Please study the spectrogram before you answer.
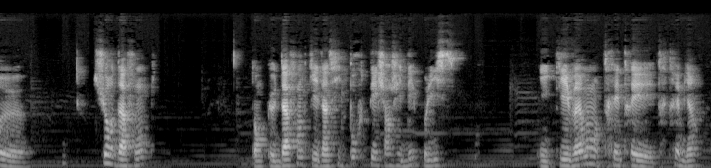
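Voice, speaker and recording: A teenage boy narrating a software tutorial as a voice-over, hesitant and full of filler sounds. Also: on the high side. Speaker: tutorial maker.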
